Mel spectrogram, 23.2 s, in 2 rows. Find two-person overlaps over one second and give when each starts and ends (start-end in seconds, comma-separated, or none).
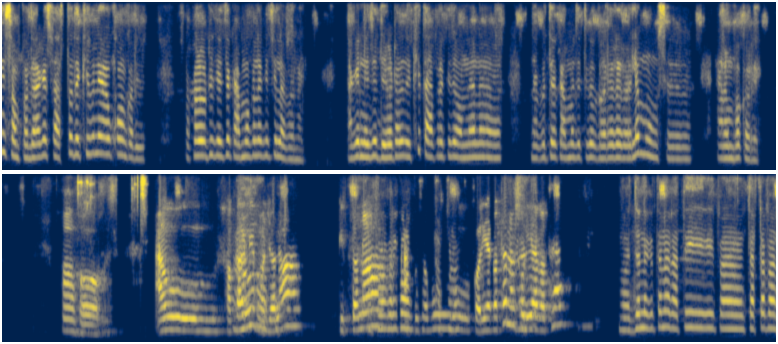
none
